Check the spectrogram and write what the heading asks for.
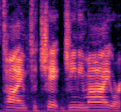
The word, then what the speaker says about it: Jeannie Mai: Today, I want to talk about what a master manipulator Jeannie May is. Actually, I think it's pronounced Jeannie Mai, but I call her Jeannie May.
